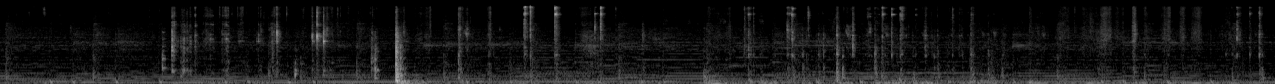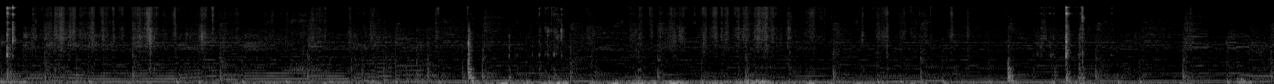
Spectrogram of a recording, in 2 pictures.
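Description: Steel pieces being cleaned and tidied before welding into a Damascus billet, giving a run of metallic clinks and scrapes with sharp jangling knocks, moderately close, with no speech.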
